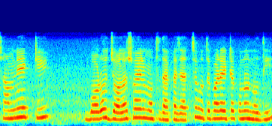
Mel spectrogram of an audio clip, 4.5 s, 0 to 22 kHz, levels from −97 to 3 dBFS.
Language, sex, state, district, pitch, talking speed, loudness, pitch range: Bengali, female, West Bengal, Purulia, 245 Hz, 160 wpm, -15 LUFS, 225-270 Hz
